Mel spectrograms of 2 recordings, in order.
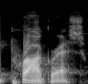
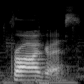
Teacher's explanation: the American pronunciation is progress with the short a sound like hot and stop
